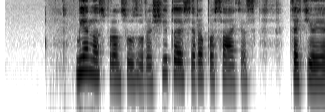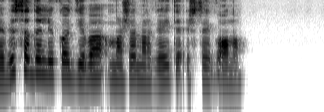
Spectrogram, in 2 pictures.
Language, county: Lithuanian, Marijampolė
